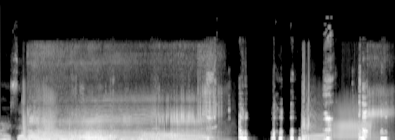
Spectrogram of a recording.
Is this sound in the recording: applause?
no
